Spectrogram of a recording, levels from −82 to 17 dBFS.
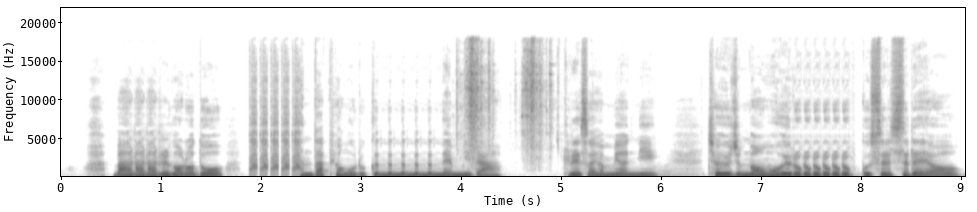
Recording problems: household noises; faint; throughout; 30 dB below the speech
audio stuttering; 4 times, first at 0.5 s
clattering dishes; noticeable; at 4 s; peak 6 dB below the speech

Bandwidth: 18 kHz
